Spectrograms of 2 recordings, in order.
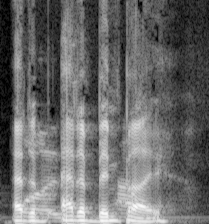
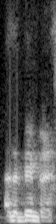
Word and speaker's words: Adebimpe: I've been butchering his surname, so I'm just going to call him Tunde. That he Adebimpe. – Adebimpe, sorry about that.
